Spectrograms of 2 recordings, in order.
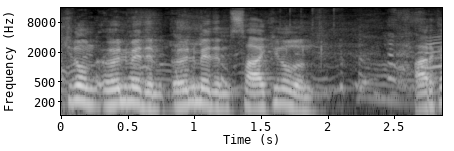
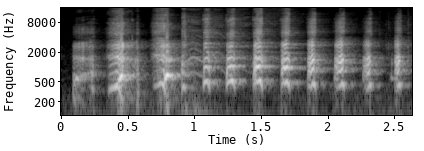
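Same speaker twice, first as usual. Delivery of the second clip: high shrieking laugh; 4 dB louder than usual. Real, not acted. Gamer cracks up.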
